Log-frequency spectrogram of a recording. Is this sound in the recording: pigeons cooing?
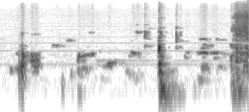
yes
